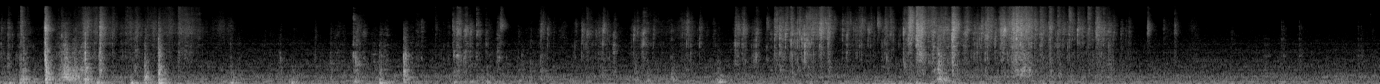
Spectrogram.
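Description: Hands opening a trading-card box and its foil-wrapped pack: taps and scrapes of the cardboard box at first, then a louder stretch past the middle of the foil wrapper crinkling and tearing, and the stack of cards being handled.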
